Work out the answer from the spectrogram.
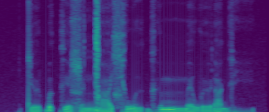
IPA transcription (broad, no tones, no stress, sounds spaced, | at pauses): t ø ɓ ə k e ɮ ə ŋ͡ǀ a ɕ ə̤ w ɨ ɡʱ ʏ mː ɛ w ø ɾ a ɡʱ i̤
